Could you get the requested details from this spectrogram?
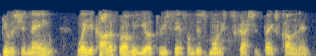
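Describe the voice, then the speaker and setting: A man hosting a call-in talk show, speaking in a relaxed, friendly, affirming way. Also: mid-range voice, fast talker, slightly rough. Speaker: host. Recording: tinny phone-like audio.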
